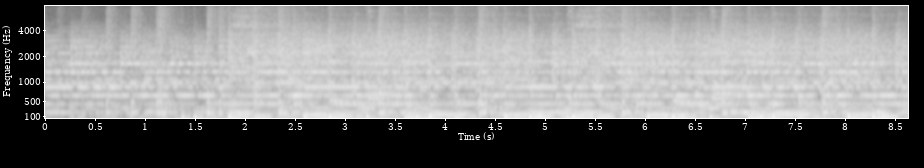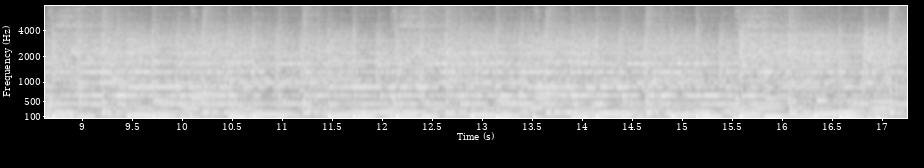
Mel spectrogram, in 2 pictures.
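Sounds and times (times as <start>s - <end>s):
soft rock music: 0.1s - 17.2s.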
